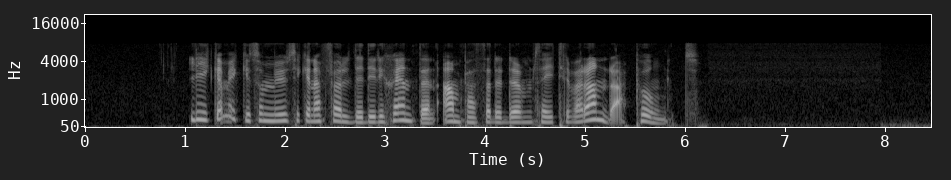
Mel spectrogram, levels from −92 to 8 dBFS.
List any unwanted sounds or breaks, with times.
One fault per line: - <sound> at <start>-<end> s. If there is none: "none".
none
